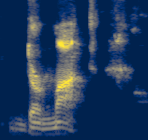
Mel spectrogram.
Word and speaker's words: Dermot: me except certain people i'll correct them and say no it's dermat and i make them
